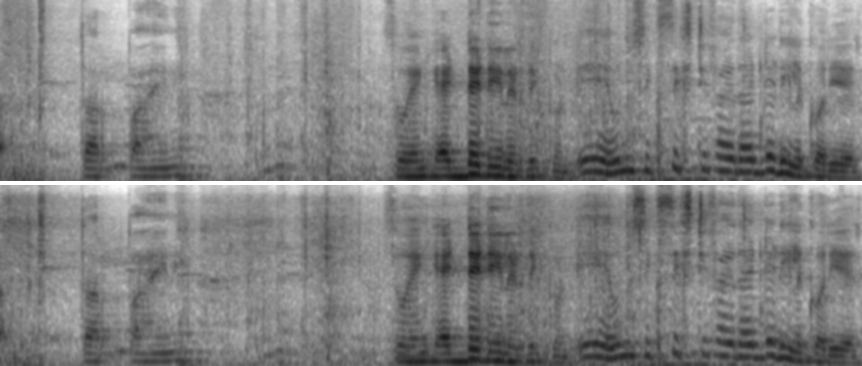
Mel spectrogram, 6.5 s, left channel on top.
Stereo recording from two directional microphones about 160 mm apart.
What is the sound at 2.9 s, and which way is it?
Speech, 60° left (ahead or behind).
